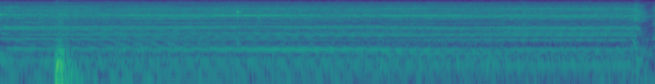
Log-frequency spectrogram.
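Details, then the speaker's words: Old HWH hydraulic leveling pump on an older motorhome while leveling the coach: a steady electric pump hum with a constant tone under light load; an old unit with a little rattling, but working normally. "activate HW hydraulics. This is an old unit, by the way. So, a little rattling, but it gets the job done."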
